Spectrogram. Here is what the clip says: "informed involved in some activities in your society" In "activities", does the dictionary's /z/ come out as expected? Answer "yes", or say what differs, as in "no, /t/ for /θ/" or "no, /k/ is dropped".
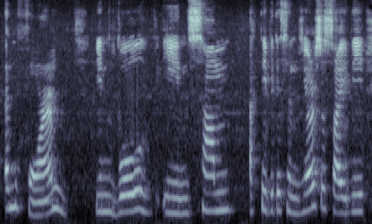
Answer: no, /s/ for /z/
